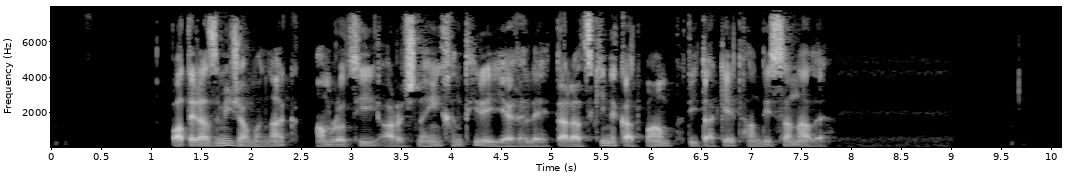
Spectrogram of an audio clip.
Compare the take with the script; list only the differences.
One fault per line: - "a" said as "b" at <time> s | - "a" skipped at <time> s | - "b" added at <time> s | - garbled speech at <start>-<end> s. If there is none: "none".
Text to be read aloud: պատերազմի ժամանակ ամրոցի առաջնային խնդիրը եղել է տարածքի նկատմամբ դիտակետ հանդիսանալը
none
